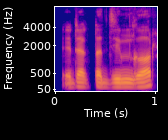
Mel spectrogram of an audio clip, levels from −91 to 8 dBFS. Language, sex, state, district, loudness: Bengali, male, West Bengal, Jalpaiguri, -22 LUFS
